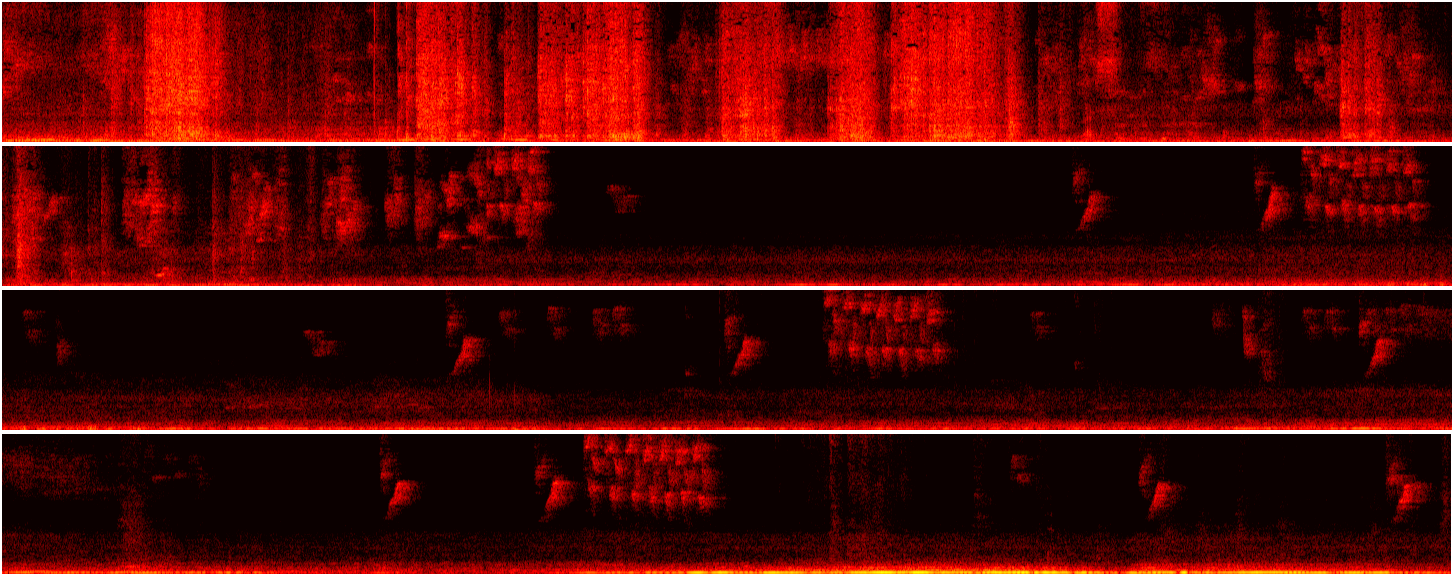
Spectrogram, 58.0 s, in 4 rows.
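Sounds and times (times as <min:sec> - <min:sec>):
birds chirping: 0:00.0 - 0:20.8, 0:33.4 - 0:40.4, 0:48.8 - 0:51.2.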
